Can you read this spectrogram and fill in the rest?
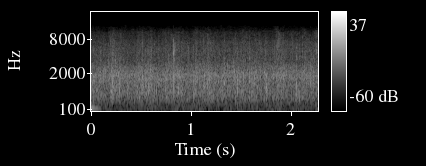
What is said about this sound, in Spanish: Ovación del público y toda la orquesta de pie.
